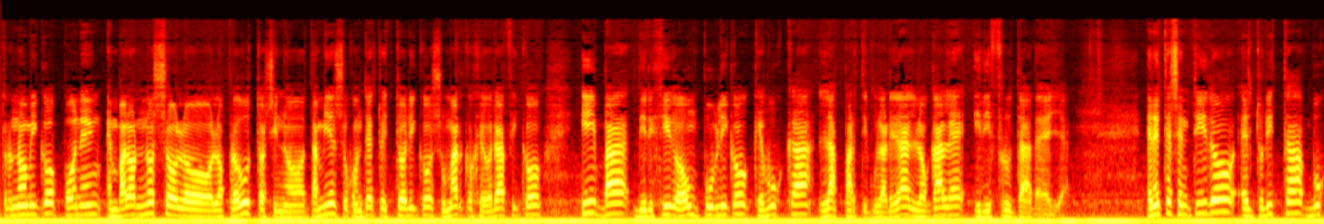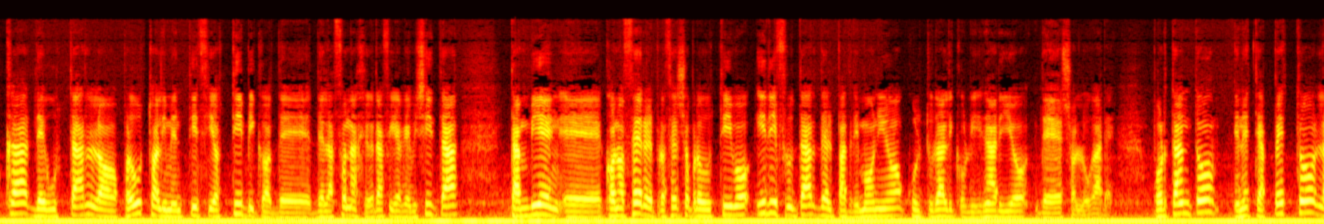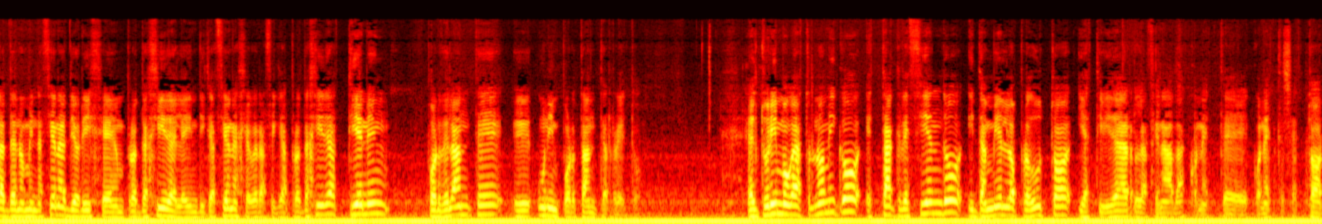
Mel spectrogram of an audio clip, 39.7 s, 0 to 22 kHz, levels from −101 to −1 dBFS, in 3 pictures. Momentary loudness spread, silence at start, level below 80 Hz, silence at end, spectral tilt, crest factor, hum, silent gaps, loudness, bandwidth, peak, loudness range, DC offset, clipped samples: 6 LU; 0 s; -22 dBFS; 0 s; -7 dB/octave; 16 dB; none; none; -19 LUFS; 10 kHz; 0 dBFS; 3 LU; under 0.1%; under 0.1%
